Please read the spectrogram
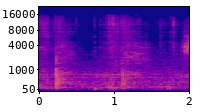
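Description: Chef's knife cutting pork neck on a wooden cutting board: one sharp knock of the blade on the board shortly after the start, then a few softer taps.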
